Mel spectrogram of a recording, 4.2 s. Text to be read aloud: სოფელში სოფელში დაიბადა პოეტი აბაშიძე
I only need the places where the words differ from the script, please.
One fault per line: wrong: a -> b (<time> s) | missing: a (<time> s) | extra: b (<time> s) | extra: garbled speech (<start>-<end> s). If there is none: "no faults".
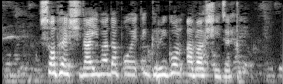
missing: სოფელში (1.2 s)
extra: გრიგოლ (2.3 s)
